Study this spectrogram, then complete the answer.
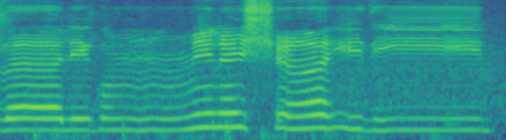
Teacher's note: قالوا اجئتنا بالحق ام انت من اللاعبین، قال بل ربكم رب السماوات والارض الذي فطرهن، تو بھی پورے را بھی پورے ہیں، فطرهن وانا على ذلكم من الشاهدين، میم ساکن کے بعد میم ہے، یہ ادغام شفی ہے، یہاں غنہ کر کے پڑھا جائے گا، اور یہ الف لام بالکل نہیں پڑھے جائیں گے، حرف شمسی میں سے یہ نون سیدھا شین میں لگے گا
